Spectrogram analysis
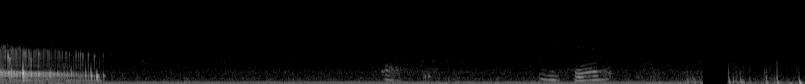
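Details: Stomach of a female: a loud rumbling gurgle, then quieter squeaky, bubbling gurgles over a low steady hum. Ordinary stomach growling (borborygmi).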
